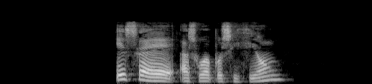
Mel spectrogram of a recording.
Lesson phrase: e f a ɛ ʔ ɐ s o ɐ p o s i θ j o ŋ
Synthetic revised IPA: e s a ɛ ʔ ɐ s u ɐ p o s i θ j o ŋ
